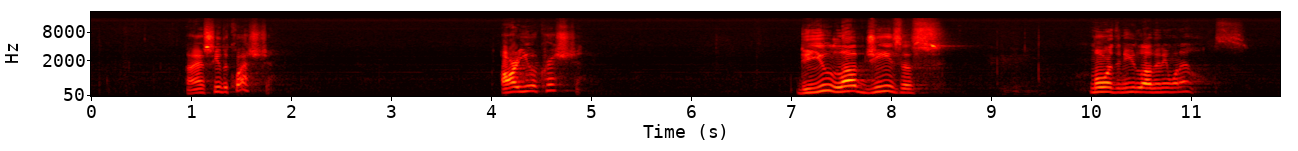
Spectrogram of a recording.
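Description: A man speaks slowly and clearly into a microphone, with long pauses.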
